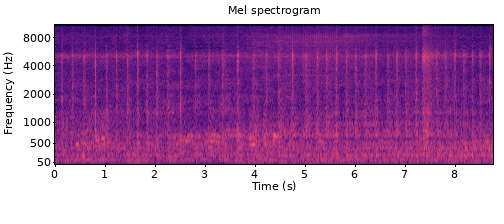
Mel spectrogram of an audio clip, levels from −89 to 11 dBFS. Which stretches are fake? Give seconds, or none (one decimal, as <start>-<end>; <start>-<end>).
0.0-4.6; 8.0-8.8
